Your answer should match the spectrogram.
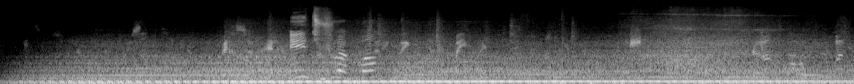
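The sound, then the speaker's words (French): A steady, low engine drone fills the interior of a bus that a middle-school student rides to school, loud for the whole stretch, while people talk over the continuous rumble. “Dans la seconde partie, Arrêt demandé, on retrouve les mêmes scènes dans le bus avec l'intervention d'un passager.”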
